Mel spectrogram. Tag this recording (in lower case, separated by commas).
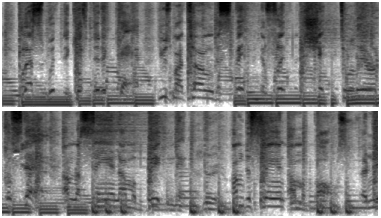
pop music, music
